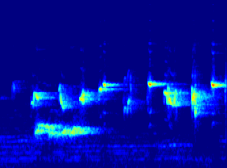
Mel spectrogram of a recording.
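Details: A lure recording of yellow-vented bulbul song for a young bird that sings little. A low, drawn-out buzzy note sits under rapid, bubbly whistled notes, with a brief pause before a lively final burst.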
